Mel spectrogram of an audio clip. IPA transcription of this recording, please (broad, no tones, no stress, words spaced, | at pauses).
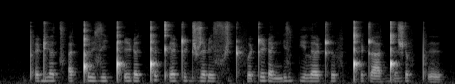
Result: pʼɛɖjɜt͡sʼaǃʉz iǃʼiɽɘ ǃɘkʼɛʈiɖzə ɽizsiʈfə ʈiɽɛŋ izpʲɘlɜ ʈʰɘfǃʰɘʈa ɡ͡ǃəzɽəfpʼɘ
